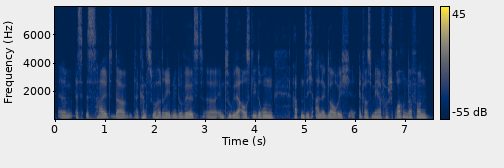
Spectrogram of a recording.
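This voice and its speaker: Westphalian-born male co-host, mellow and dry-sounding, hesitant and rambling. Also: mid-range voice, flat delivery, moderate pace, no echo. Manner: rambling, hesitant, frequent tag questions. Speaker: podcast co-host. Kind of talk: casual chat.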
